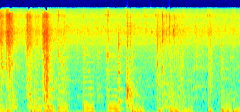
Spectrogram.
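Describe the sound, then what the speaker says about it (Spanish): Breaded flamenquines fry in oil under a bright, steady sizzle, broken by repeated rhythmic thumps and clatters from handling in the pan. No one speaks. "Y ahora ya lo que nos queda es freírlos."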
